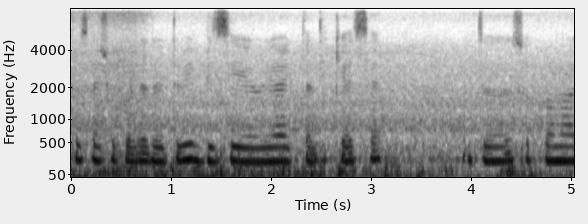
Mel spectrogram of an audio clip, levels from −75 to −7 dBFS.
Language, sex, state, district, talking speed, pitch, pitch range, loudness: Nagamese, female, Nagaland, Dimapur, 155 wpm, 215 Hz, 135-230 Hz, -16 LUFS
